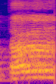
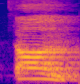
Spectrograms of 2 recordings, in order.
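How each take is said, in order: First: टर्न with the R voiced, like "taran"; wrong sounded R. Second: टर्न with no R, like "taan"; silent R. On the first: Teacher showing the mistake to avoid, टर्न as "taran". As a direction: sound the R in टर्न as its own syllable. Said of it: "नहीं बोलेंगे इसको". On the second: Teacher modelling the correct word, टर्न with silent R. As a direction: drop the R in टर्न, lengthen the vowel. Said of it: "टर्न नहीं बोलेंगे इसको". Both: Shown as a demonstration.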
